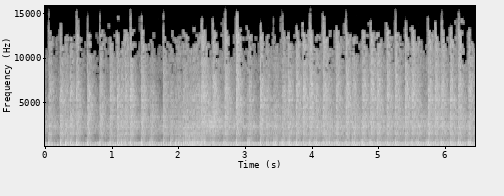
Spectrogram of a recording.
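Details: WSK 125 two-stroke motorcycle, engine rebuilt and refitted in the frame, at its first start after the overhaul. Crisp, rapid, even popping with no knocks or rattles, music in the background; normal healthy running.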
